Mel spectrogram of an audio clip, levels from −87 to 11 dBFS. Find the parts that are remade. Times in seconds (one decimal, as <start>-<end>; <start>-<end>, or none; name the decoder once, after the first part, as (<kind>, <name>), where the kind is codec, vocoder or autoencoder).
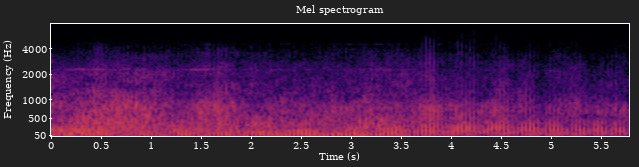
none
